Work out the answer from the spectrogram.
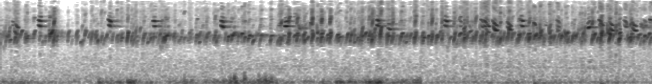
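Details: European goldfinch mating calls for rousing a quiet male: a steady, high, chattering twitter with ringing chips and rapid trills throughout, plus faint low thumps in the background.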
